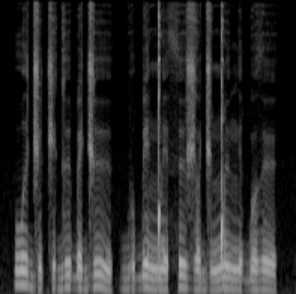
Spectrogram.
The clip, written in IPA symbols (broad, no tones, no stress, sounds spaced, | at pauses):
w ɯ d͡ʒ ø t͡ʃ e ɡ ʉ ɓ ɛ d͡ʒ ʉ | b u ɓ e ŋ͡ǃ e θ ʉ ʒ ɔ d͡ʒ ø ŋ͡ǃ ʉ ŋ e ɓ o ð ø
